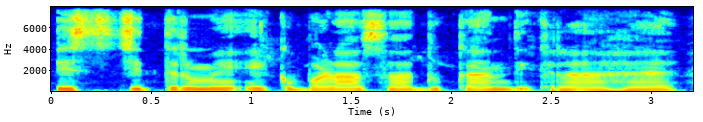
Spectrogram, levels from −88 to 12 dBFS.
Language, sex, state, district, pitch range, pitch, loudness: Hindi, male, Jharkhand, Palamu, 120-130 Hz, 120 Hz, -15 LUFS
